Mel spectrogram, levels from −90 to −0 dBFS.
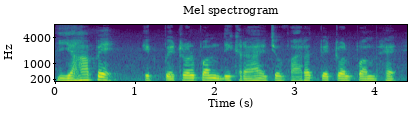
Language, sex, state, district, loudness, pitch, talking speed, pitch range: Hindi, male, Gujarat, Valsad, -16 LUFS, 120 Hz, 175 wpm, 115-130 Hz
